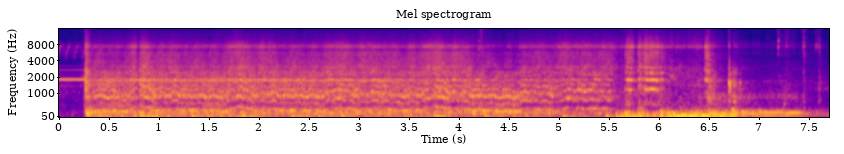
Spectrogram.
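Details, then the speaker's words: 1984 Mazda RX-7 with swapped Ford V8, new plug wires, fresh fuel primed with 3 pumps: ragged cranking that half-catches, then sharp pops and flames backfiring out the carburetor; weak spark, timing off. "Ooh, had some flames out of the carburetor there. We're getting closer."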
